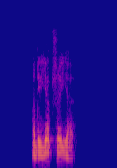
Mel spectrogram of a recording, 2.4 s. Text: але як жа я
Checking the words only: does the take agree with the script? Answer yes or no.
yes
